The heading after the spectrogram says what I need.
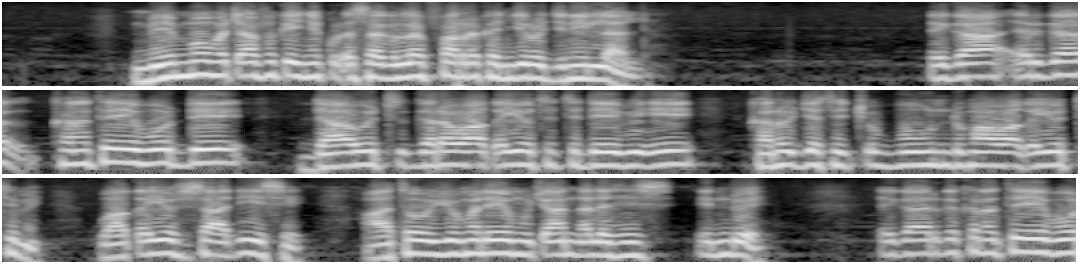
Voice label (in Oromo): oromo wellega; servants of god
